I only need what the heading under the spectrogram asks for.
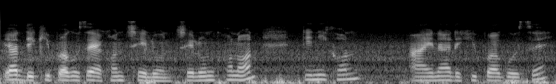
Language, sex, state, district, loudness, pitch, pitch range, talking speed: Assamese, female, Assam, Sonitpur, -19 LUFS, 190 Hz, 185-210 Hz, 140 wpm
